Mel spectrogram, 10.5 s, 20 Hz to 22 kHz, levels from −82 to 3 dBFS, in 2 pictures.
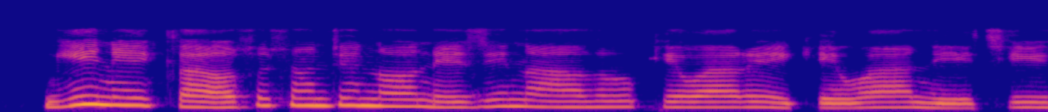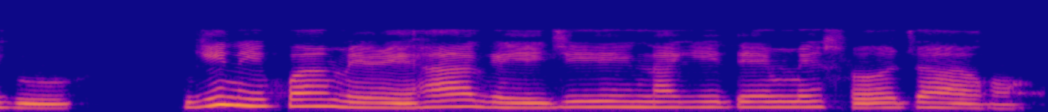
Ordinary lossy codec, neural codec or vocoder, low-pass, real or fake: none; codec, 16 kHz, 2 kbps, FunCodec, trained on Chinese and English, 25 frames a second; none; fake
